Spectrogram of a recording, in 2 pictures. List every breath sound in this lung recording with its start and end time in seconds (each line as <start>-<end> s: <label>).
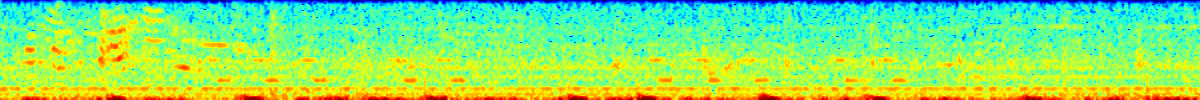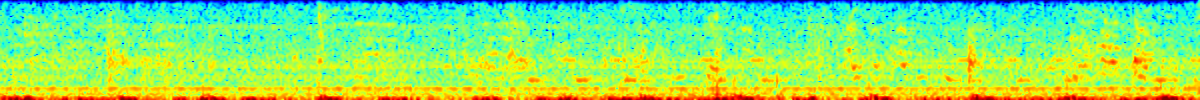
No breath sounds were labelled in this clip.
